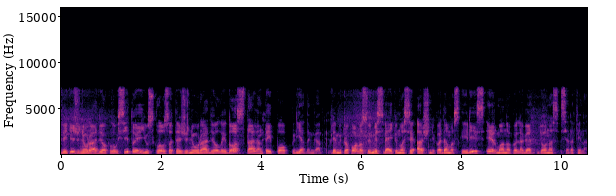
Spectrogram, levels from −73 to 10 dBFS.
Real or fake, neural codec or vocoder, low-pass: real; none; 7.2 kHz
